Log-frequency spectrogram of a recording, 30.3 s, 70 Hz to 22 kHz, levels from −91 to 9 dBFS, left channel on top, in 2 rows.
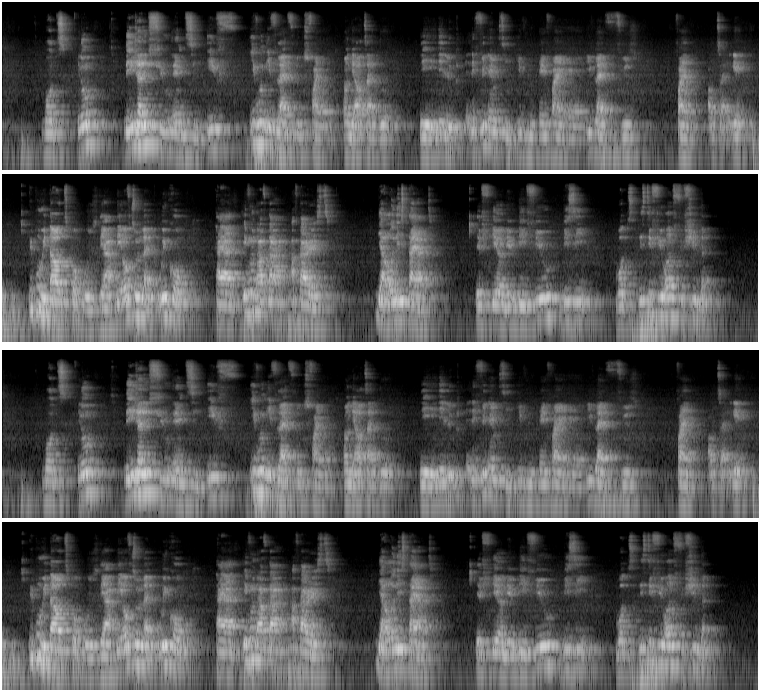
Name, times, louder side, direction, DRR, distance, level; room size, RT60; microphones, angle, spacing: voice 1, 0.8-1.2 1.5-1.8 2.4-4.4 5.0-7.7 8.4-12.1 12.4-12.7 13.5-13.8 14.1-14.8 15.7-18.8 19.4-21.7 22.6-23.6 24.6-26.8 27.4-29.2, left 1 dB, 85° left, -2 dB, 3.9 m, -21 dB
12.5 x 7.5 x 7.0 m, 0.85 s
head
